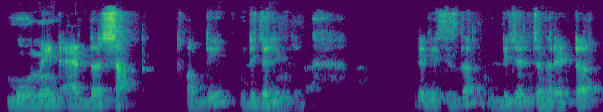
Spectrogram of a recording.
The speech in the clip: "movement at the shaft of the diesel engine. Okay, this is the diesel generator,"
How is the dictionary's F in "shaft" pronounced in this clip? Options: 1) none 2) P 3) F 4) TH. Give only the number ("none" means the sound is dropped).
1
